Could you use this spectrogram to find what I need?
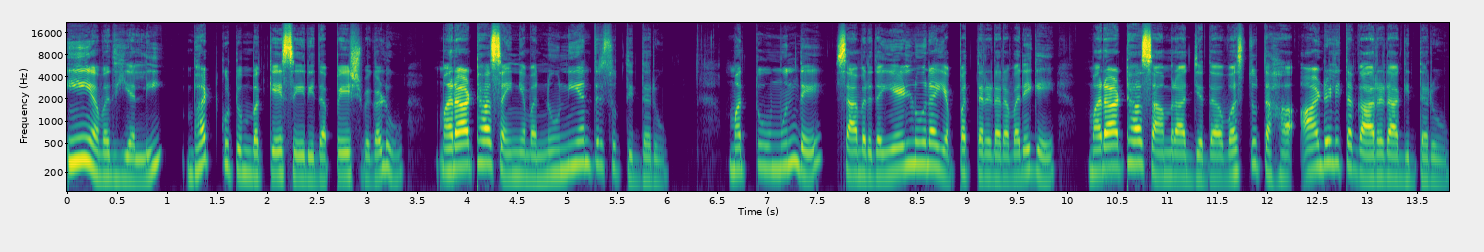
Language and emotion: Kannada, neutral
